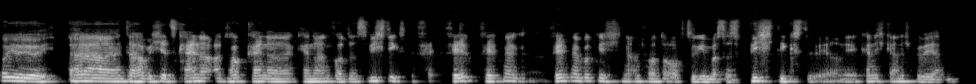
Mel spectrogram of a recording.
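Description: With hardly any pauses, a man of medium pitch speaks at a moderate pace in a monotone, flat intonation. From Frankfurt, Hesse, Germany. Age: 50s. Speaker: software engineer and men's group organizer. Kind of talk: interview. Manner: halting, many fillers.

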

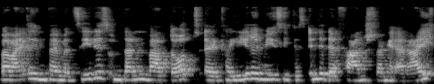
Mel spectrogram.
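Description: Noticeable background noise sits behind a woman. She speaks at a fairly quick pace with a medium pitch. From southern Germany, Ulm (Swabia). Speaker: wedding planner. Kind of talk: interview.

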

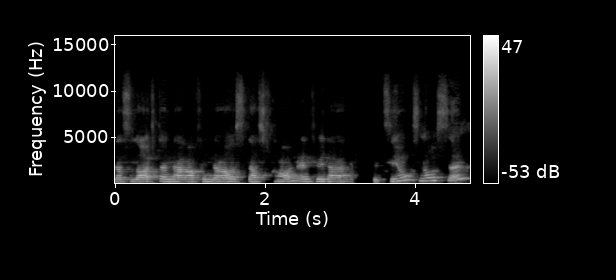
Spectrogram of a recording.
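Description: Very slowly, a woman speaks in a somewhat breathy, fairly high voice with ordinary pitch variation. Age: 40s. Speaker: relationship coach. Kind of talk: casual interview. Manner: passionate, emotional.

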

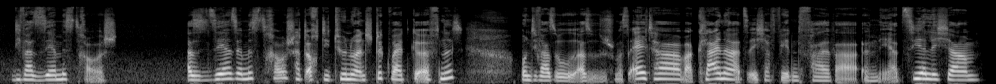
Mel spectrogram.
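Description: A woman with a plain, everyday voice and ordinary pitch variation is heard in a dry, close recording with no echo. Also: fairly high pitch for a woman, moderate pace. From Hamburg, northern Germany. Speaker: podcast guest. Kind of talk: personal storytelling interview.

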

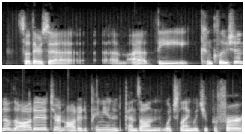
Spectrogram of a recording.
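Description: A woman speaks with a Canadian accent at a moderate pace. Her pitch is very deep and low. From Canada. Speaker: communication trainer for auditors. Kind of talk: interview. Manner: enthusiastic.

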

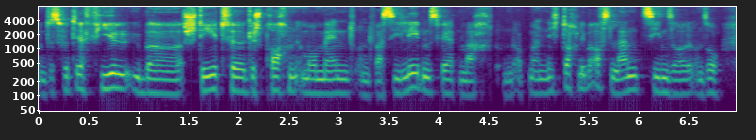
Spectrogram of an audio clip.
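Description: With ordinary pitch variation, the voice has a dark, mellow tone and a moderate pace. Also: man. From East Germany, Leipzig and East Berlin. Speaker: painter, visual artist. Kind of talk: interview. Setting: remote call from Berlin.

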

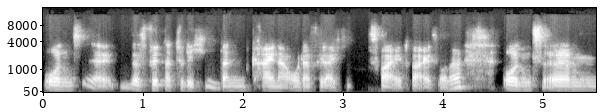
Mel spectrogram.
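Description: It's a man speaking. His pace is moderate. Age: 30s. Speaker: opera and concert singer. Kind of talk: interview. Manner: hesitant, many fillers.

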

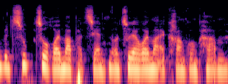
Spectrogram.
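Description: A woman speaks at a moderate pace with a somewhat breathy voice. Her intonation stays fairly even. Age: 70s. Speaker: chemist and patient volunteer. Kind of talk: interview testimony.

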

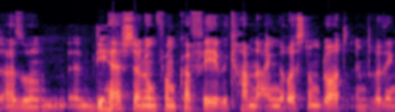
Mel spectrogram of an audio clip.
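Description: Fairly quick speech in a man's unremarkable speaking voice, medium in pitch. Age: 30s. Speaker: bar owner and management consultant. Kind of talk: interview.

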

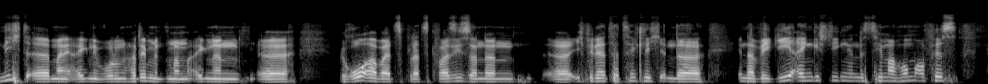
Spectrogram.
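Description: At a moderate pace, a bright, sharp voice with ordinary pitch variation comes through a dry, close recording with no echo. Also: man. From Swabia, Germany. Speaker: sales colleague. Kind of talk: casual chat.

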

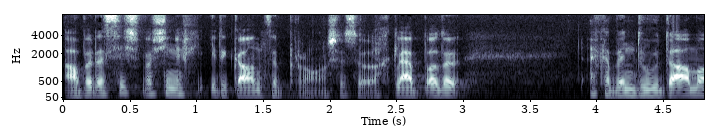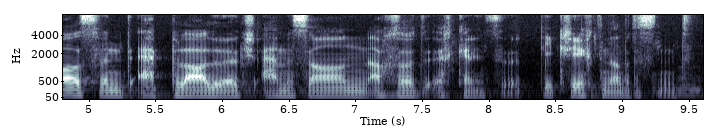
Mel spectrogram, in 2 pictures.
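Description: A man speaks in a plain, everyday voice at a fairly low pitch and a moderate pace. His loudness swings widely while his pitch varies in an ordinary way. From Switzerland, Rheinfelden. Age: 30s. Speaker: food startup founder. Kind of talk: casual chat.

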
